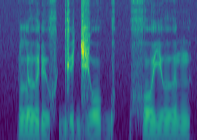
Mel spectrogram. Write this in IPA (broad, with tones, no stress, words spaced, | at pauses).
lɯ˦˨ ɾʲu˨x ɡʲɯ˨d͡ʑo˦ɡ | xo˦jɯ˦n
